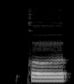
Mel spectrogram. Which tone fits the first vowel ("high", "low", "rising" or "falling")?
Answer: low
